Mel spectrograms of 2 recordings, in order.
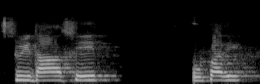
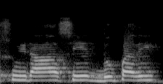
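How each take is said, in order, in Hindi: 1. दोनों शब्द अलग-अलग शब्दों की तरह बोले गए हैं। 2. दोनों शब्द एक साथ मिलाकर बोले गए हैं।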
